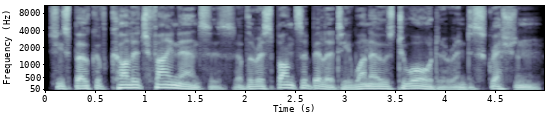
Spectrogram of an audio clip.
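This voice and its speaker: Very deep-voiced man narrating a detective story. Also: animated, normal speed, no echo, clean studio sound.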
